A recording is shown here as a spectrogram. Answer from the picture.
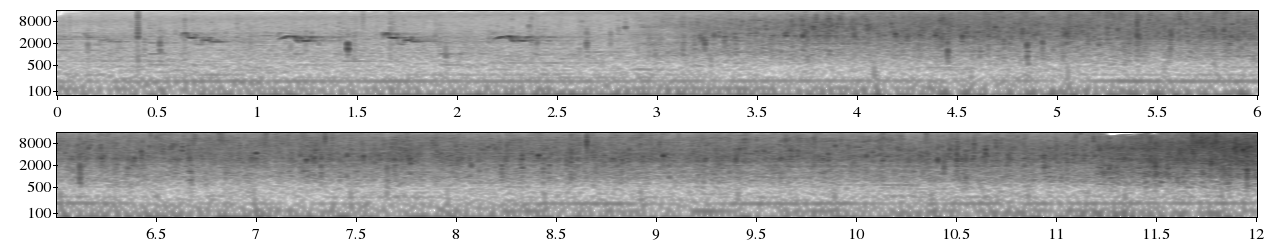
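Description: Fish fillets frying in hot oil in a skillet: a crackling sizzle that builds from about three seconds in and is loudest near the end. A few short high chirps sound in the first seconds.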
